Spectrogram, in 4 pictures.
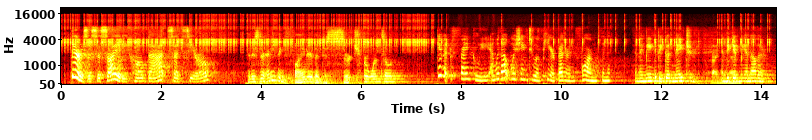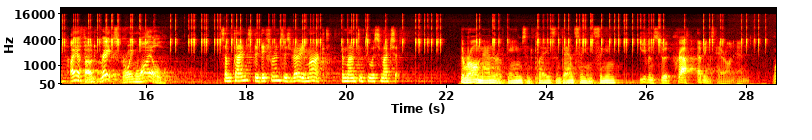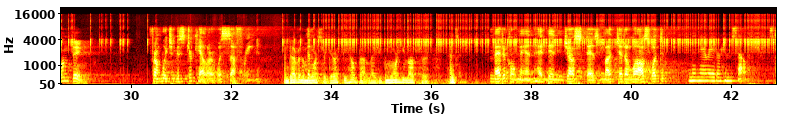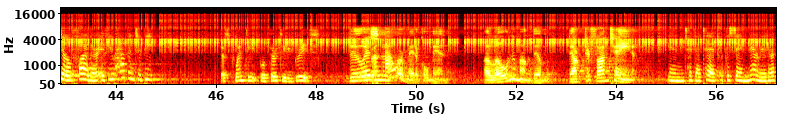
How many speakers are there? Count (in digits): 9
